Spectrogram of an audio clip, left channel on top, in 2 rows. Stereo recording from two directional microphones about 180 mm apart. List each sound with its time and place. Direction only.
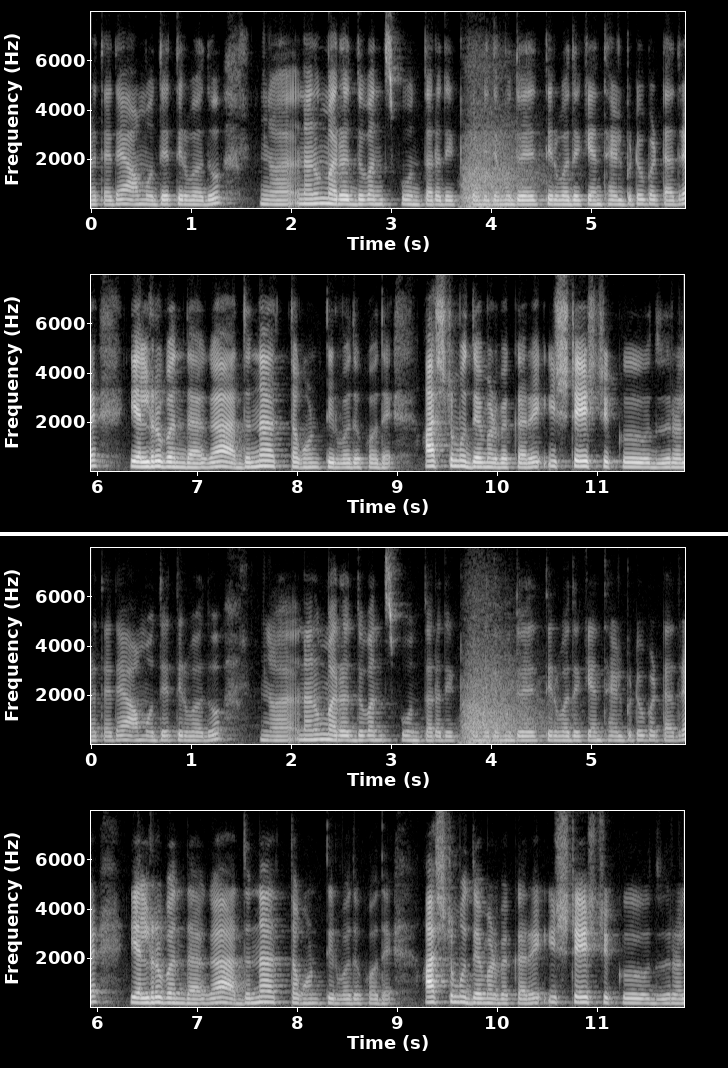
0.0 s speech: 15° left (ahead or behind)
